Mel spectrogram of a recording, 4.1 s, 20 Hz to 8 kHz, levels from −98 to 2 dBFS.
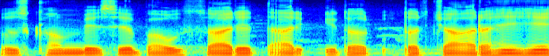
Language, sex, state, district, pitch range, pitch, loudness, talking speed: Hindi, male, Bihar, Saran, 85-90 Hz, 90 Hz, -18 LUFS, 160 wpm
